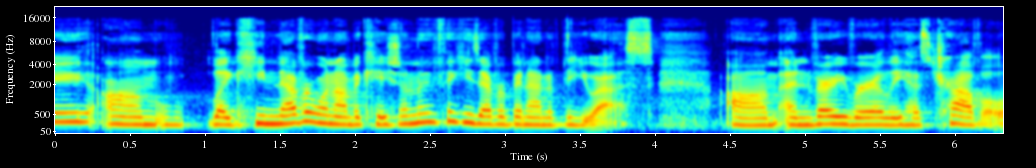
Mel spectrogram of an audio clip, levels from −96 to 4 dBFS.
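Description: No technical faults are audible.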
